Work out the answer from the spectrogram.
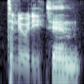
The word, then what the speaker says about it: Tinuiti: Tinuiti.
